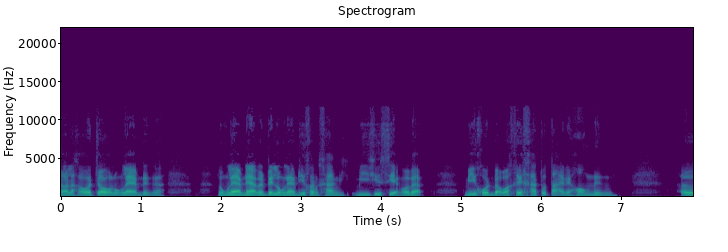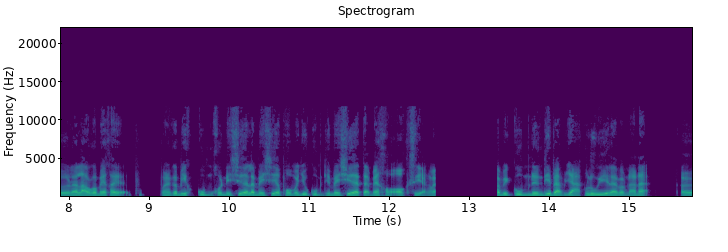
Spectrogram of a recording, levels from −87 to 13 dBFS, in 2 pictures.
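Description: At 12.57 s the speech cuts out abruptly and stays gone until 13.35 s, a gap of about 0.78 s. This is an audio dropout to a faint residue. The signal does not fade or pause. It disappears mid-flow, leaving only low hiss roughly 55 dB below the normal level. The likely cause is a brief loss of the source feeding a path that stayed live, so its noise floor carried through until the signal returned just as sharply.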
